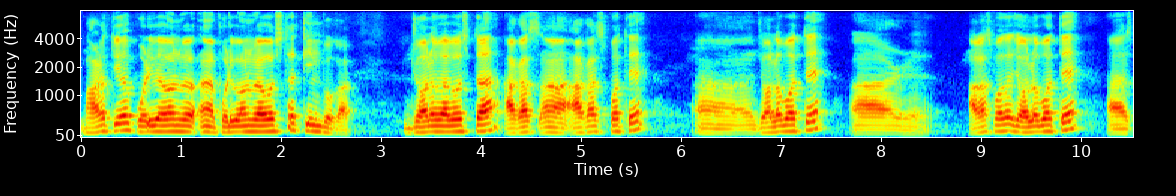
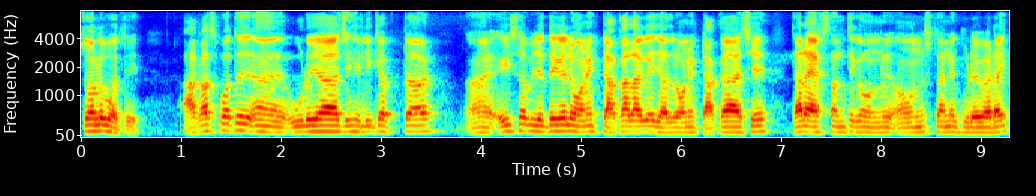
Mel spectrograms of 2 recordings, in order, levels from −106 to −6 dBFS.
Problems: none marked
